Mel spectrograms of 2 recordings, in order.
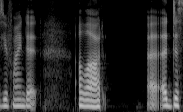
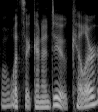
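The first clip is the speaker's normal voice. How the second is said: muttered under the breath, quieter; 3 dB quieter than usual. Retelling what they said after catching their nephew's eye, said under the breath. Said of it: "just said under my breath".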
